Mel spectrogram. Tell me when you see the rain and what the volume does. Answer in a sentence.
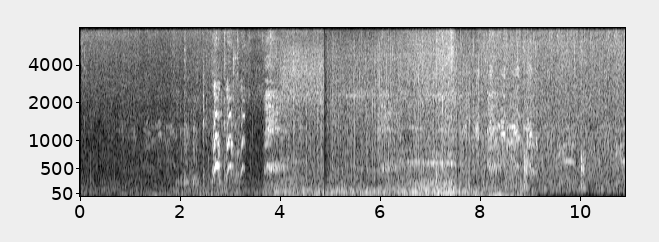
The rain can be heard from 0.0 to 10.8 s, getting louder.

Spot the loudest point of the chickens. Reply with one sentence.
The volume of the chickens peaks at 9 seconds.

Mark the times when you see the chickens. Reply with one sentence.
The chickens can be heard from 0.8 to 2.1 s and from 7.6 to 9.2 s.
